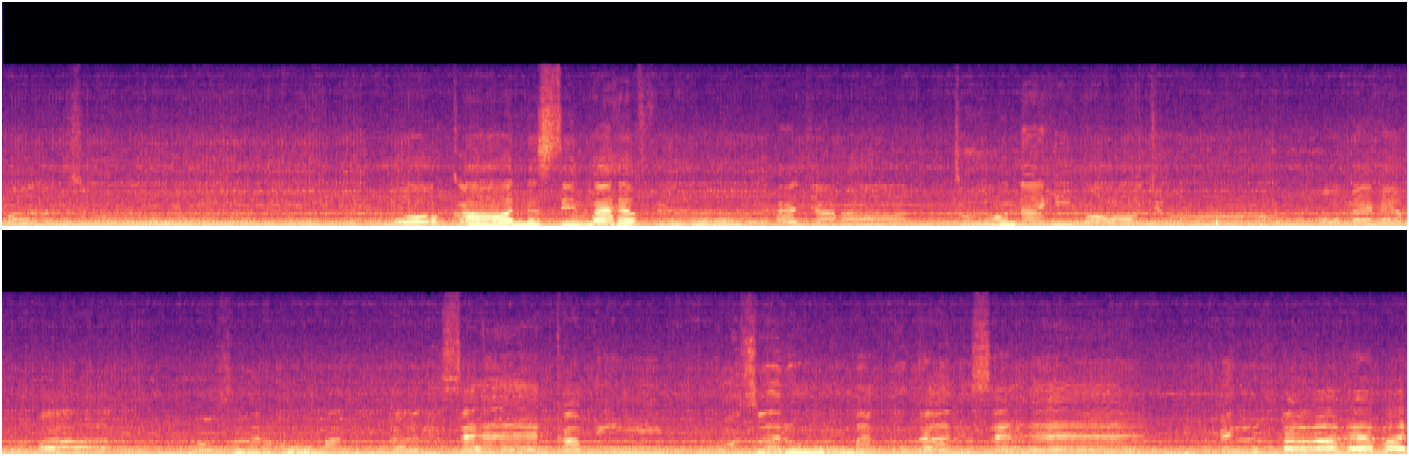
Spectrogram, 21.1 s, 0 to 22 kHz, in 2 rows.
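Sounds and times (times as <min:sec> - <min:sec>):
man singing: 0:00.0 - 0:01.3, 0:02.9 - 0:21.0
boat motor droning: 0:00.0 - 0:21.0.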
